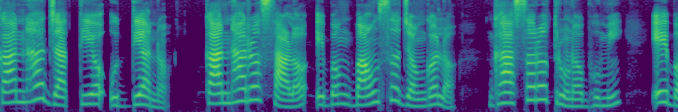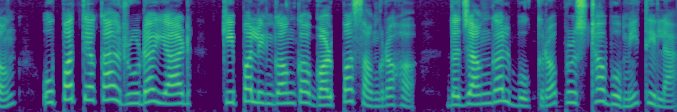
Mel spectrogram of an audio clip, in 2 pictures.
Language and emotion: Odia, neutral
